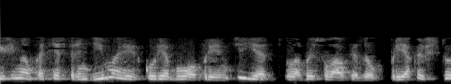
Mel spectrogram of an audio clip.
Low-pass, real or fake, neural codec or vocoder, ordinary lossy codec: 3.6 kHz; real; none; MP3, 16 kbps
